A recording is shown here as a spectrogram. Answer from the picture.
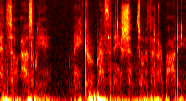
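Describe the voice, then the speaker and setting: The speech is whispered at a moderate pace. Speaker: drag performer. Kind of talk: guided meditation. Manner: whispered, soft-spoken.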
